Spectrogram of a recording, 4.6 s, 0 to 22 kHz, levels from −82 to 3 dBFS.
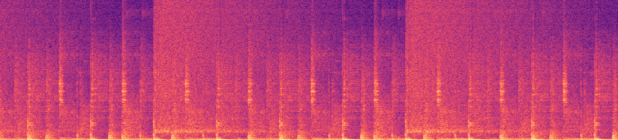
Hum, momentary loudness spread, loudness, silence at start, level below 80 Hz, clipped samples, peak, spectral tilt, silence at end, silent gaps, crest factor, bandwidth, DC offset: none; 2 LU; -9 LUFS; 0 s; -12 dBFS; 1%; 0 dBFS; -4 dB/octave; 0 s; none; 8 dB; over 20 kHz; under 0.1%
